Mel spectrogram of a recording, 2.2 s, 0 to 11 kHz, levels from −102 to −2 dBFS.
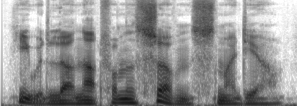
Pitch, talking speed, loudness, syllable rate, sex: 95 Hz, 240 wpm, -17 LUFS, 5.1 syllables/s, male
